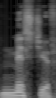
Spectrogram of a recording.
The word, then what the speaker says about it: MSCHF: So it's kind of a acronym, if you will, but it's pronounced Mischief, I guess.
